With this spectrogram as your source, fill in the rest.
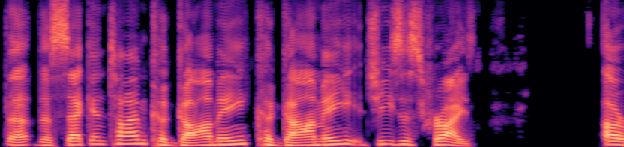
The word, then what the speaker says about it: Kagame: Hiori, I'd like to now invite President Kagum to Okay, well that Hey, he he pronounced it right the first time. He can't get it right the the second time. Kagame.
